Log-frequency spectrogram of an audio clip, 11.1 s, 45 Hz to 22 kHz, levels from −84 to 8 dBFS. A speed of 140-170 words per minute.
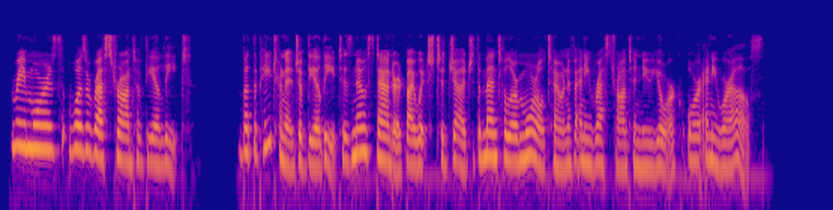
No: average, 190 wpm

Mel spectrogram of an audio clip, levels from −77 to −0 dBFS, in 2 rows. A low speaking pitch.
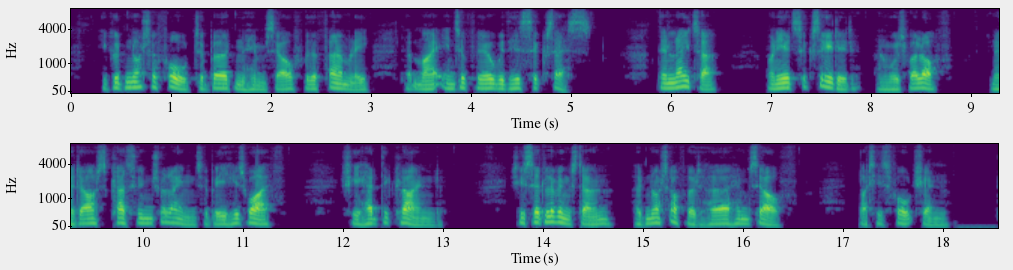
Yes: low, 115 Hz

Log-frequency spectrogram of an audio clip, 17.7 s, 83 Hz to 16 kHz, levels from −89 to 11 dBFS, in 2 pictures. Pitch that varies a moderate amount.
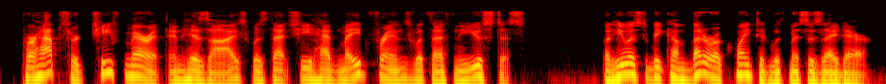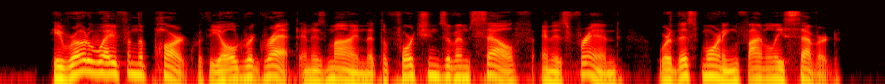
No: wide, 5.9 semitones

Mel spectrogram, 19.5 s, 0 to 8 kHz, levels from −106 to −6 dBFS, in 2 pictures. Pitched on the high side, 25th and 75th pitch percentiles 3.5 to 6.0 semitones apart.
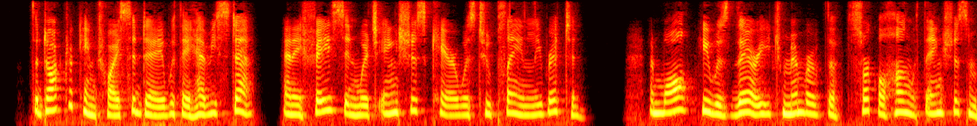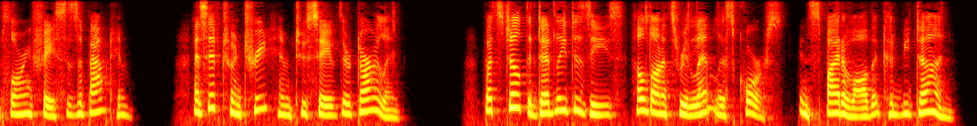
Yes: high, 200 Hz; average, 4.2 semitones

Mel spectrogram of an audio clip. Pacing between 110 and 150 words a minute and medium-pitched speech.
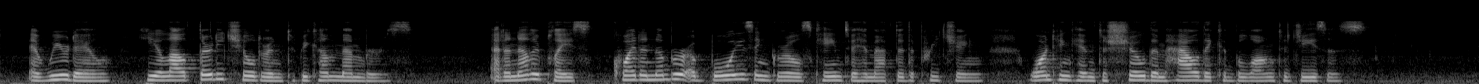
Yes: average, 145 wpm; medium, 180 Hz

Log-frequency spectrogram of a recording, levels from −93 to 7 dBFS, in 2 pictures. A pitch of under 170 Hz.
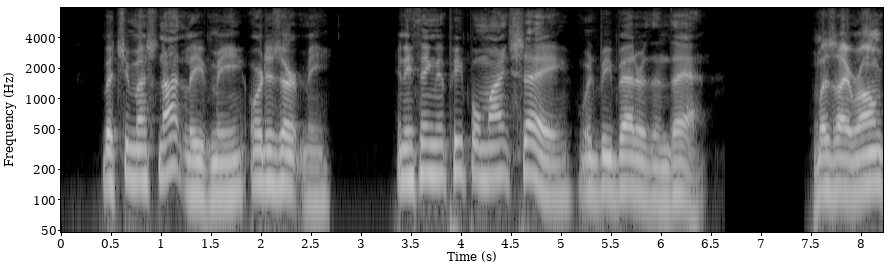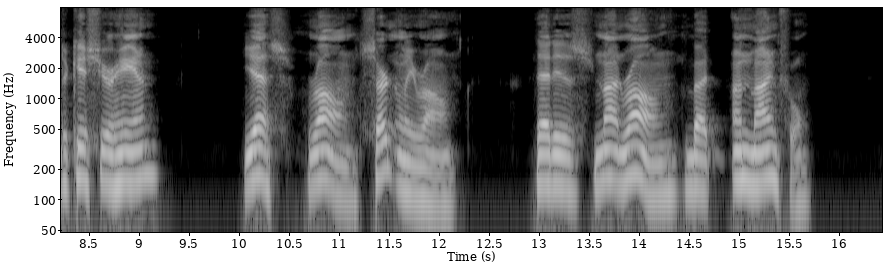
Yes: low, 135 Hz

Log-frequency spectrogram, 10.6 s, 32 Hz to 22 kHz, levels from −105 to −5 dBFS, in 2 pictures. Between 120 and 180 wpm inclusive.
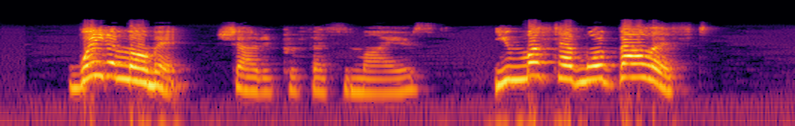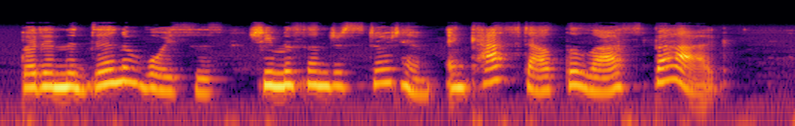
Yes: average, 145 wpm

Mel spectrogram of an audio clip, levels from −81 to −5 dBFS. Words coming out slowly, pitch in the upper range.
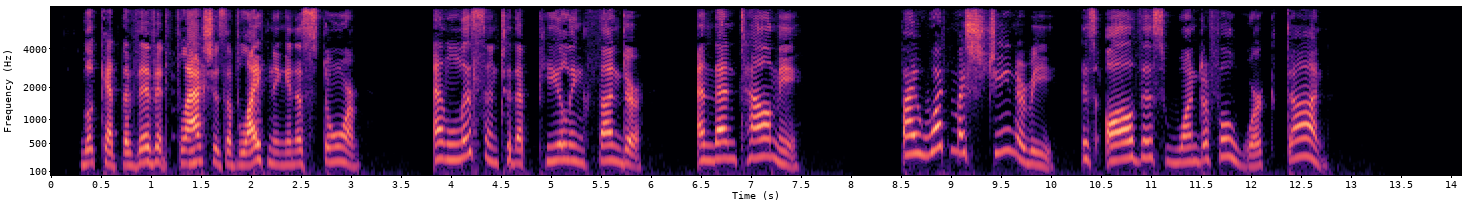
Yes: slow, 125 wpm; high, 225 Hz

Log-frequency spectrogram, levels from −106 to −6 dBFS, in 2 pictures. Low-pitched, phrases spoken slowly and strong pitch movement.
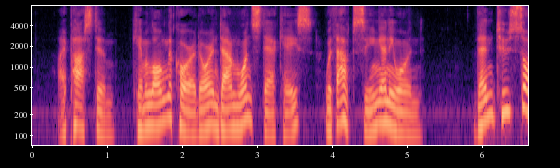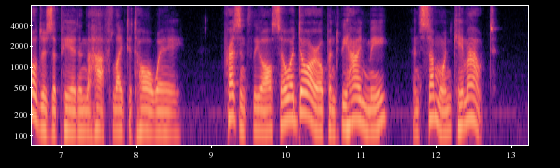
No: low, 125 Hz; average, 165 wpm; wide, 5.8 semitones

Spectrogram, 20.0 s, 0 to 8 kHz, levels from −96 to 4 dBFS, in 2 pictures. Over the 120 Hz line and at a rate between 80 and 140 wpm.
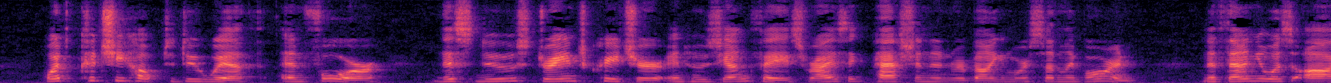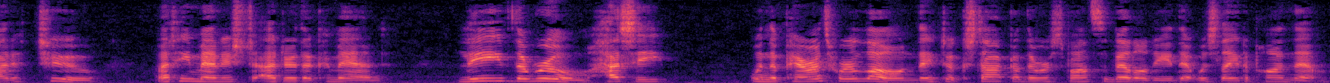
No: high, 190 Hz; average, 165 wpm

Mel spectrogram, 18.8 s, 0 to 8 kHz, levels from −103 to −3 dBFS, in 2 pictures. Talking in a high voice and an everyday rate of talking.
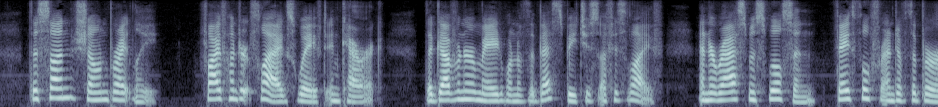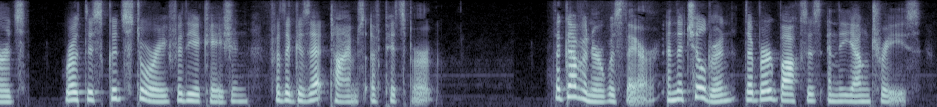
Yes: high, 200 Hz; average, 175 wpm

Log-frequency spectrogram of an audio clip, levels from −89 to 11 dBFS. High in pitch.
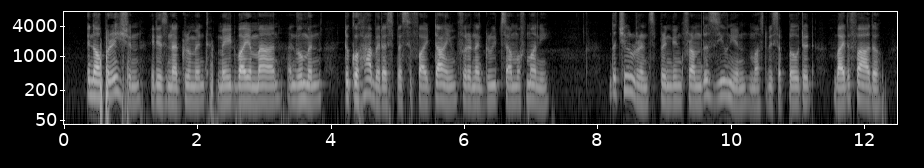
No: low, 125 Hz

